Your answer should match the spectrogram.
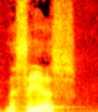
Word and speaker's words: Messias: All right, John chapter 4, beginning in verse 25, it says, "The woman said unto him, I know that the Messias," am I saying it right? – Yes.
